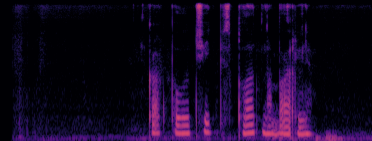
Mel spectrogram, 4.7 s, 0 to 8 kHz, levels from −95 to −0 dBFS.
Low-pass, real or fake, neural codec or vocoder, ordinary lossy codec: 7.2 kHz; fake; codec, 16 kHz in and 24 kHz out, 2.2 kbps, FireRedTTS-2 codec; none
